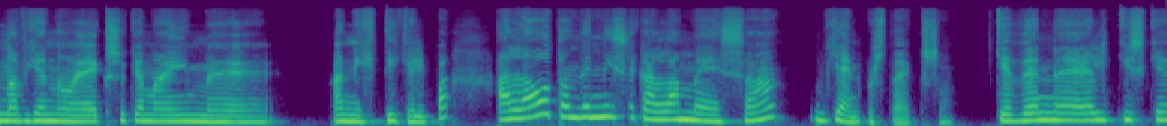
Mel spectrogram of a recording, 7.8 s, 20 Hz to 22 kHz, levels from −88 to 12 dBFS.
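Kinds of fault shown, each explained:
Lost packet rebuilt from error correction: after "και να είμαι ανοιχτή" around 2.63–2.85 s, and after "όταν δεν" around 4.19–4.33 s, lost packets were replaced by low-bitrate copies carried in following packets, so there's no gap but a rougher, noisier stretch, seen on a spectrogram as grainier, smeared texture.
Short concealed packet loss: at about 4.15–4.21 s, after "όταν δεν", roughly 40 ms never arrived in time and the decoder extended the preceding sound to bridge it, heard as a brief smear before blending back.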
